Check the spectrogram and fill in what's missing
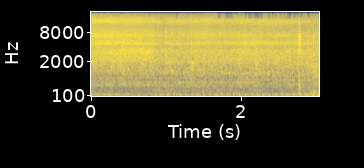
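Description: Ground spice paste and a little water hitting hot oil, a loud, close, continuous sizzling hiss with a faint rhythmic bubbling underneath and one sharp spit near the end.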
